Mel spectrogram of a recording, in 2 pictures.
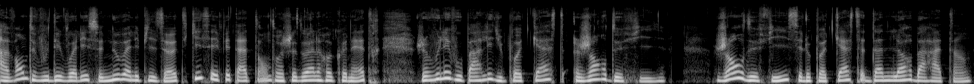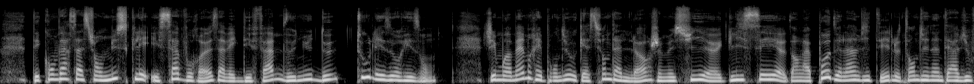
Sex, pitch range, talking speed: female, 165-210 Hz, 195 wpm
